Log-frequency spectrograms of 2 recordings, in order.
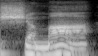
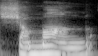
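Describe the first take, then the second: First: The word ends in a plain vowel. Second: The word ends with an ng sound. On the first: This is the modern Israeli pronunciation. "the Ein was never pronounced like they do in Israel today, like an Aleph" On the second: This is the old traditional pronunciation. "Ein was always written like an N G"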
